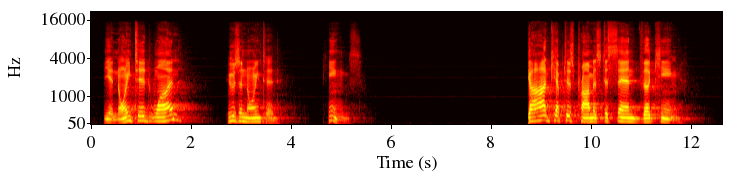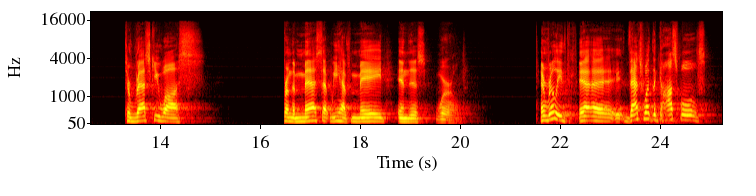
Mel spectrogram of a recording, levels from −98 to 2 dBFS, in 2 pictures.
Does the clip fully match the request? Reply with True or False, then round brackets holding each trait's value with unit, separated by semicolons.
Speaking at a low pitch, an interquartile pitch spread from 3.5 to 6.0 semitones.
True (125 Hz; 4.8 semitones)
